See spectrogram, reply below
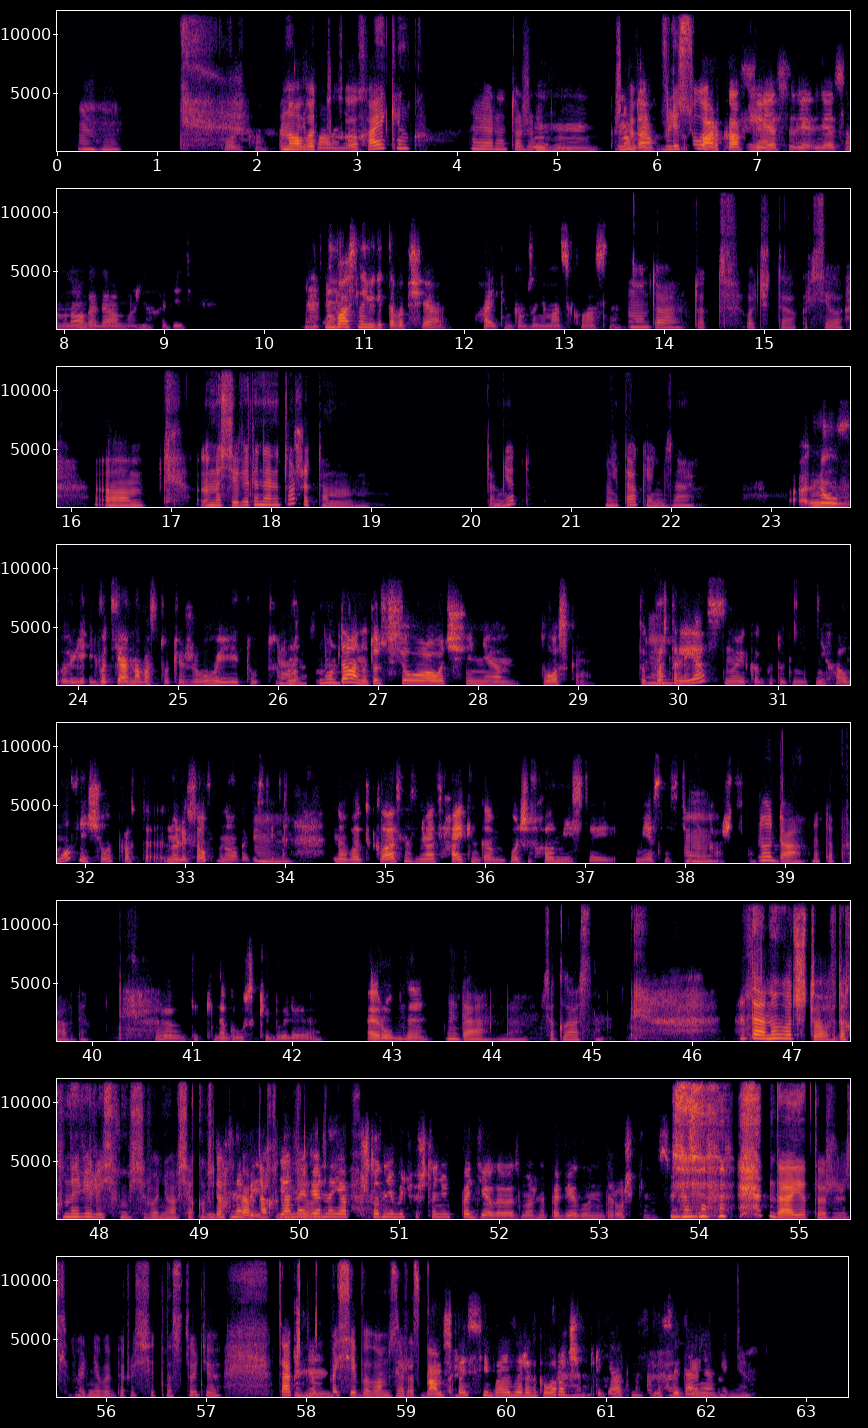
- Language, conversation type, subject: Russian, unstructured, Как спорт влияет на твоё настроение каждый день?
- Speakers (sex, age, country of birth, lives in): female, 35-39, Russia, Germany; female, 40-44, Russia, Germany
- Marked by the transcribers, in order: tapping; other background noise; laughing while speaking: "Да, наве"; laugh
